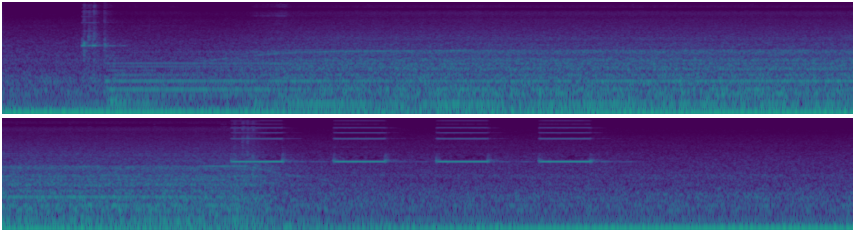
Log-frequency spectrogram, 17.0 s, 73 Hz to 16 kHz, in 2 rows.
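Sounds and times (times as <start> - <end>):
microwave oven humming: 0.8 - 14.9
microwave beeps: 2.5 - 14.7.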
